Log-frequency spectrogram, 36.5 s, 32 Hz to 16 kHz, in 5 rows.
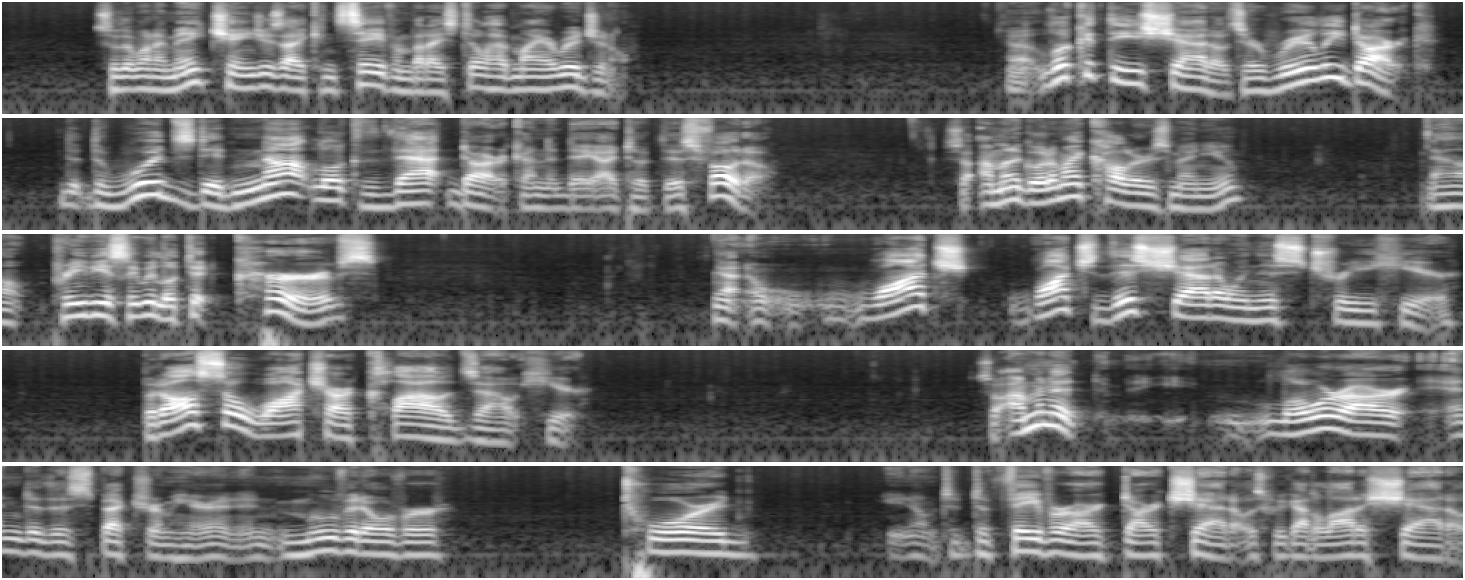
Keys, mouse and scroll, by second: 12.6 click, 16.6 click, 22.0-22.9 scroll up 2, 27.7-32.6 drag.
